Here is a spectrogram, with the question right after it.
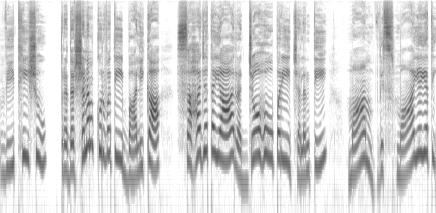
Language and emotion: Sanskrit, surprised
